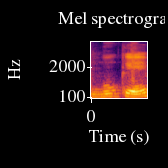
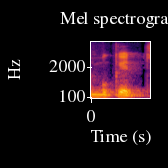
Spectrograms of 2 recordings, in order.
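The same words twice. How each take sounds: First: বুকে with silent t, "boo-kay"; correct pronunciation. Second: বুকেট with final t sounded, "boo-ket"; spelling pronunciation. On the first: Teacher names the flower word, silent t. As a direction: end বুকে on the vowel. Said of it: "এটা আমরা বলে থাকি". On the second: Teacher reads it as spelled, t sounded. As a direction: close বুকেট on a hard t. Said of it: "উচ্চারণটা হচ্ছে". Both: Shown as a demonstration.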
